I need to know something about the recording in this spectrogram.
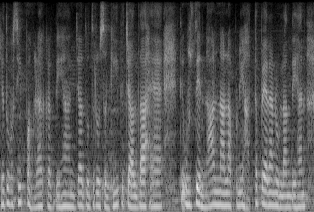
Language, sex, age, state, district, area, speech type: Punjabi, female, 30-45, Punjab, Kapurthala, urban, spontaneous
